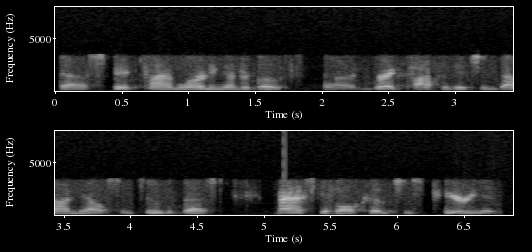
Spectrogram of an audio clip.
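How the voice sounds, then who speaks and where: Man, very low husky voice, sports commentator, emphatic repetition, thin phone-like sound. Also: normal speed, dry recording. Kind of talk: sports interview analysis. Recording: narrow phone-like line.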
